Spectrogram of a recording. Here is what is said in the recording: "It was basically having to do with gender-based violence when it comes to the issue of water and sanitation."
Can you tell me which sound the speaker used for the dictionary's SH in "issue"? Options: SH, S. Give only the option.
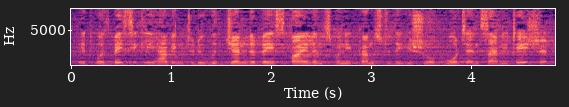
SH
